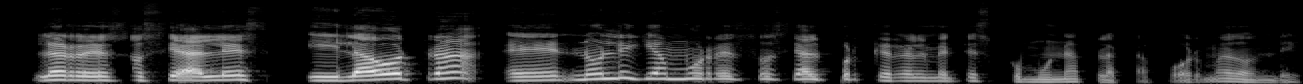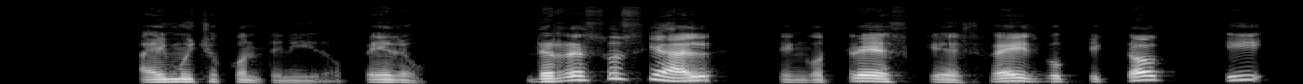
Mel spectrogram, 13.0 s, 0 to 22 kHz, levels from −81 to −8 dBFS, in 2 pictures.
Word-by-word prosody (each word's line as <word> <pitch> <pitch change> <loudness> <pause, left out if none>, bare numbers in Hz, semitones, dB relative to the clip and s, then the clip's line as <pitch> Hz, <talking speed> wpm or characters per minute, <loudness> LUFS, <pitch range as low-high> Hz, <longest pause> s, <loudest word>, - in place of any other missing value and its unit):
Las 200 +3 +3
redes 180 -2 +1
sociales 195 +3 0
y 170 0 -1
la 190 +3 +6
otra, 255 +4 +2
eh, 180 +3 -2
no 230 +4 -1
le 275 +1 -1
llamo 255 0 -2
red 125 - -8
social 120 0 -6
porque 175 -6 -9
realmente 155 0 -10
es 150 0 -18
como 110 -6 -14
una 120 +2 -10
plataforma 135 - -16
donde 100 -3 -13 0.7
hay 110 +1 +1
mucho 115 -1 0
contenido, 85 -4 -11
pero 105 -4 -3 0.5
de 130 +1 +4
red 190 +6 +4
social 200 -4 +3 0.3
tengo 100 0 -9
3 135 -6 +3
que 105 -1 -4
es 95 - -12
Facebook, 135 -1 +2
TikTok 190 +10 +1 0.2
y 200 +4 -4
160 Hz, 150 wpm, -24 LUFS, -, 0.7 s, la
